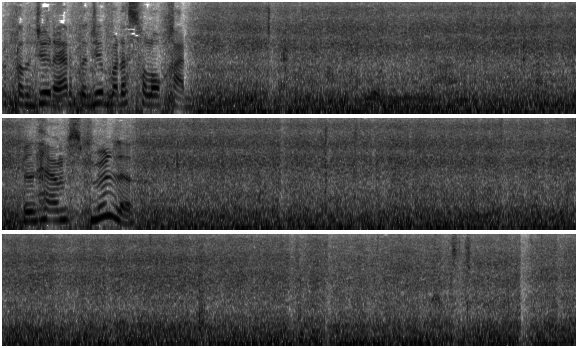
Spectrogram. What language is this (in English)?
Indonesian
